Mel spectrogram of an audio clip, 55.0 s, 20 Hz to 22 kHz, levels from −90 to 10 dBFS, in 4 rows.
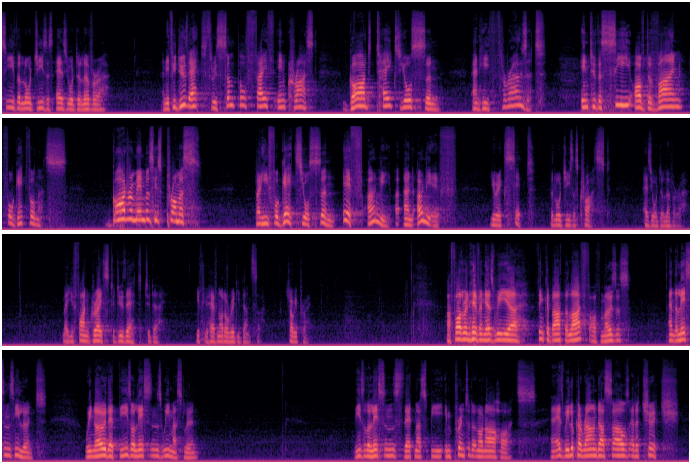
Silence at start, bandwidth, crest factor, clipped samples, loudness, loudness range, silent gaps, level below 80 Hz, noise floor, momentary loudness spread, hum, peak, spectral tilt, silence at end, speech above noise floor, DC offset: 0 s; 16.5 kHz; 24 dB; under 0.1%; -23 LUFS; 14 LU; none; -54 dBFS; -59 dBFS; 20 LU; none; 0 dBFS; -6 dB/octave; 0.3 s; 36 dB; 1%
